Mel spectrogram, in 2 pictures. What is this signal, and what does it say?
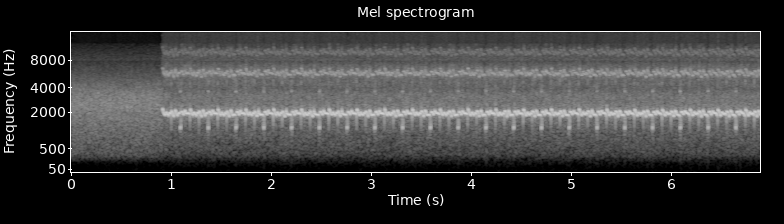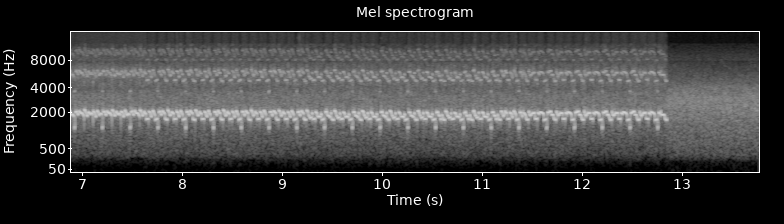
SSTV (slow-scan television), Scottie S2, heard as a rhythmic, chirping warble, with radio hiss.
